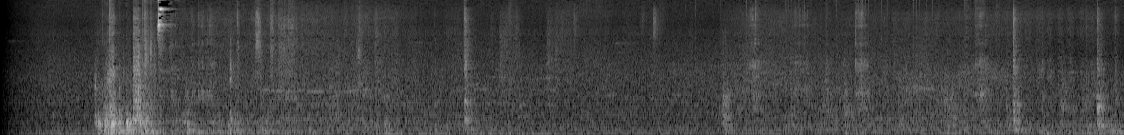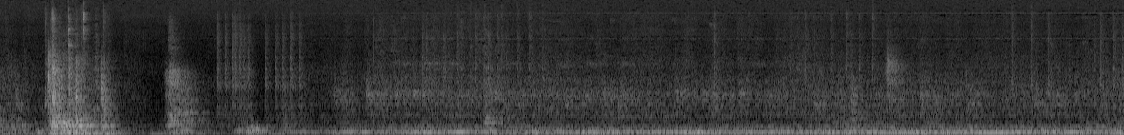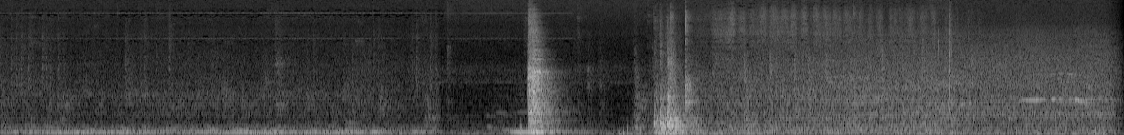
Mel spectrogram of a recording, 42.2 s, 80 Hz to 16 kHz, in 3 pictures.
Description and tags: The sound of an old elevator.
Recorded with a Sony ICrecorder
Postprocessed to cut low rumble in StudioOne3
Recorded at a hotel in Acapulco,MX
Ricardo Robles
Música & Sound FX
closing, door, elevator, old, opening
